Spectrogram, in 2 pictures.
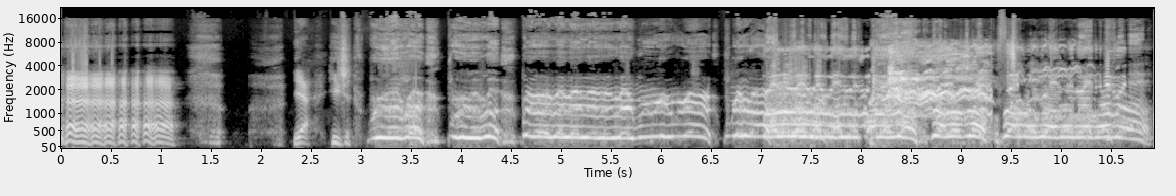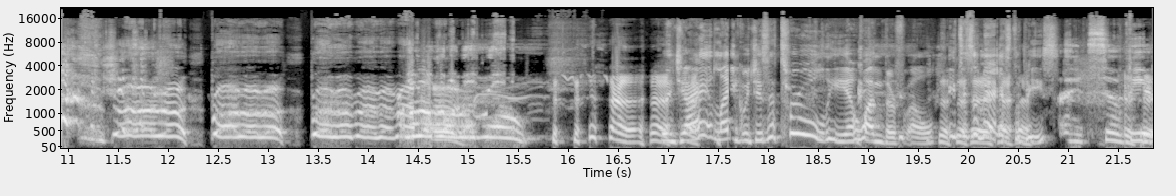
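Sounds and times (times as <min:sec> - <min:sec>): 
laughter: 0:00.0 - 0:01.2, 0:06.9 - 0:12.2, 0:14.4 - 0:17.6, 0:18.3 - 0:21.8
speech: 0:00.0 - 0:01.7, 0:02.3 - 0:21.8
man screaming nonsense syllables in mock screamo heavy metal style: 0:03.0 - 0:15.8.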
